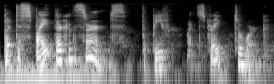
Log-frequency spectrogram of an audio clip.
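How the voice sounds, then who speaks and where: A man reads a children's storybook aloud expressively, pausing for simple asides and questions to young listeners. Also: medium pitch, very animated, a little mellow, whispered. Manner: asks the listeners questions, explains words simply.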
